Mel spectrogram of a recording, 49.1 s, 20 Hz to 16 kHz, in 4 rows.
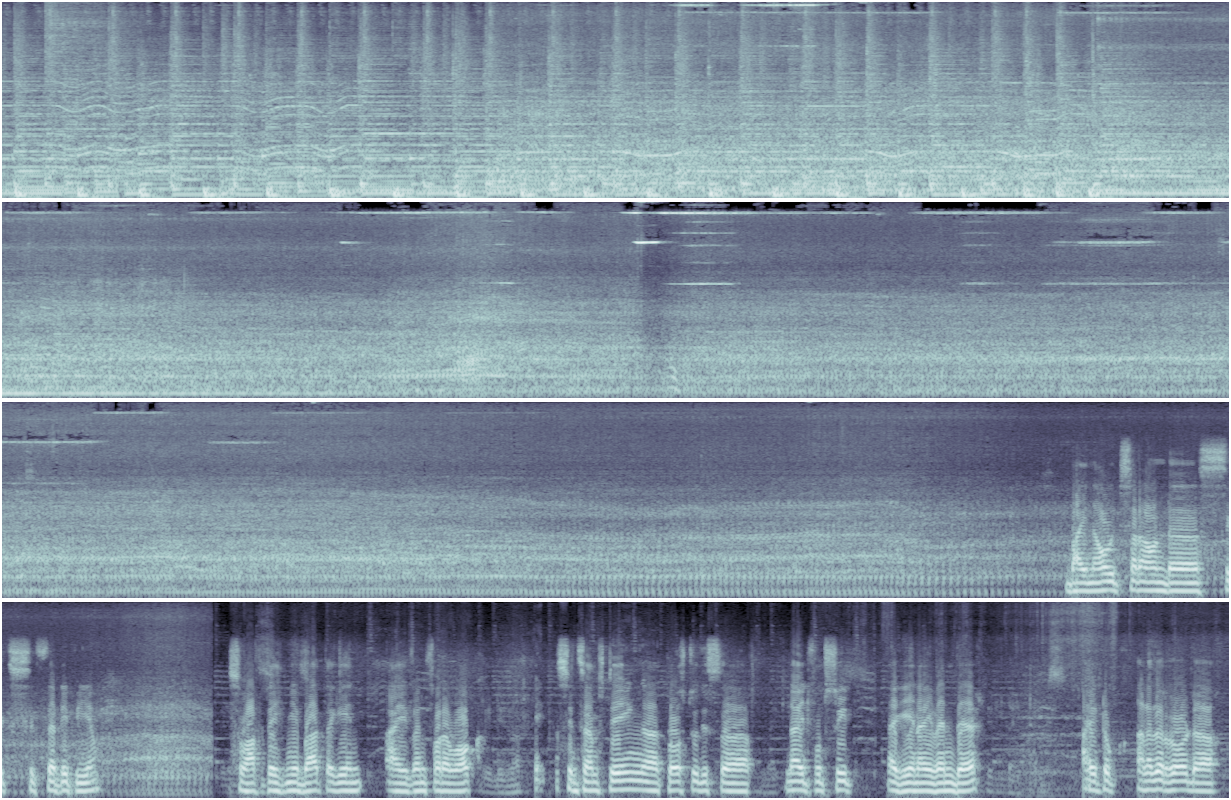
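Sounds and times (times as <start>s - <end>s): vehicle engine running: 0.0s - 39.1s
road noise: 0.0s - 40.3s, 40.9s - 49.0s.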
